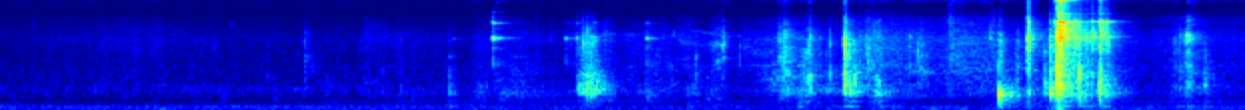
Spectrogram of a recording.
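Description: Poker chips clicking and clinking on the table, a run of sharp clacks that begins about two seconds in and is loudest near the end.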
